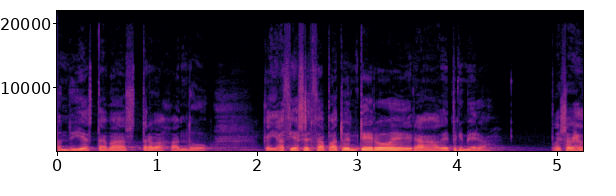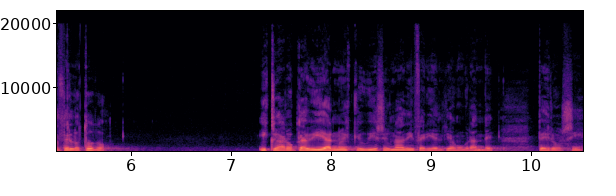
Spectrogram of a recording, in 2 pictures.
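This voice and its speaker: With vocal fry and a dark, mellow tone, the speech runs at a fairly quick pace with ordinary pitch variation and long, frequent pauses. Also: woman, fairly low pitch for a woman. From Spain, Almansa (Albacete, La Mancha). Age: 70s. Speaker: retired shoe stitcher. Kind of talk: interview.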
